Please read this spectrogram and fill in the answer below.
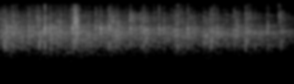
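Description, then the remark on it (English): An audience claps for Jesus in a steady, dense wash of overlapping hand claps, sustained and fairly even in loudness for the full few seconds with no voices standing out. “you can clap for Jesus.”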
